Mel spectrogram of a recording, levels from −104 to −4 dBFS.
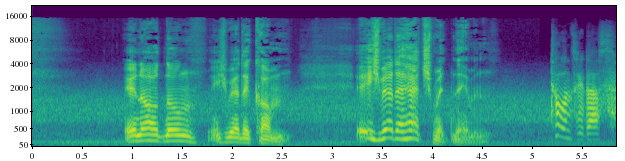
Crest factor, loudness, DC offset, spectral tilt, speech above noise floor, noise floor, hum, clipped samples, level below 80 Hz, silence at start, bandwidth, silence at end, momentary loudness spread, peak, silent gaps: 18 dB; -16 LUFS; under 0.1%; -3 dB/octave; 21 dB; -38 dBFS; none; under 0.1%; -50 dBFS; 0 s; 15.5 kHz; 0 s; 24 LU; 0 dBFS; none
